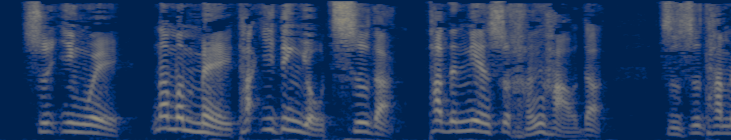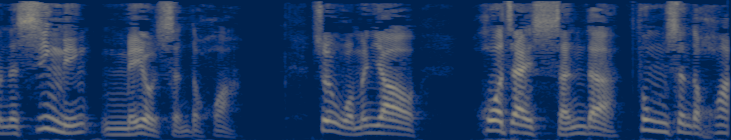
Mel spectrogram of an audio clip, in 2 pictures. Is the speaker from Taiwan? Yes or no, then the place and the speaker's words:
no; Guangdong, China; 就是我们广东人说抢毛啊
